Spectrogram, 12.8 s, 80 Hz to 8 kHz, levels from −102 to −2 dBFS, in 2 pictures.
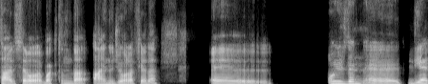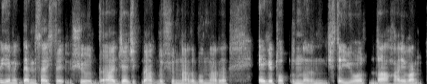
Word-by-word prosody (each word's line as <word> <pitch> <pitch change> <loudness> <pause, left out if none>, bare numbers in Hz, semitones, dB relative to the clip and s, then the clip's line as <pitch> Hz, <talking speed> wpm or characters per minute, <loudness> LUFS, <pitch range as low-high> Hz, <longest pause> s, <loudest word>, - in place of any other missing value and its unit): tarihsel 105 -3 +3
olarak - - +4
baktığında 100 -3 +1
aynı 100 -2 +2
coğrafyada. 95 +1 +1 0.8
Eee, 70 -1 +1 1.3
o 185 +2 +1
yüzden, 180 -2 0
eee, 75 -2 0 0.2
diğer 160 +3 +4
yemekler, 125 -5 +1
mesela, 125 -1 +1
işte, - - -2
şu - - -3
daha 110 -2 +3
cacıklardır, 100 -1 0
şunlardı, 110 +1 -5
bunlardı, 105 - -3 0.5
Ege 135 0 +5
toplumlarının, 100 -1 -4
işte, 110 - 0
yoğurt, 100 +1 -1
dağ, 100 0 +2
hayvan, 95 -2 0
100 Hz, 110 wpm, -24 LUFS, 95-115 Hz, 1.3 s, Ege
